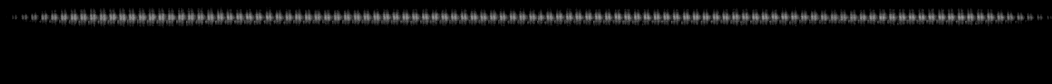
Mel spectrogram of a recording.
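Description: A grasshopper stridulates in a steady, very high-pitched buzzing trill of rapid, even pulses.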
